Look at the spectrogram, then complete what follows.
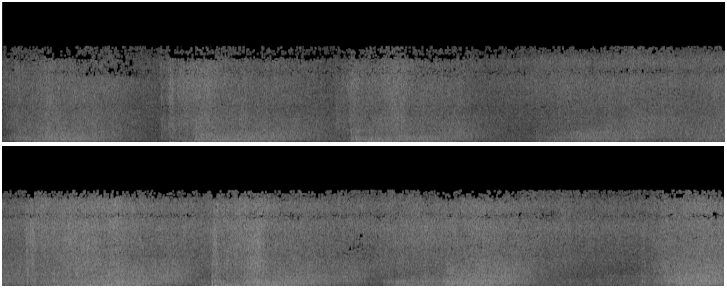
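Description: Small waves washing onto a sandy shore, the surf swelling and fading every three to four seconds, with a brief sharp knock a little past the middle.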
